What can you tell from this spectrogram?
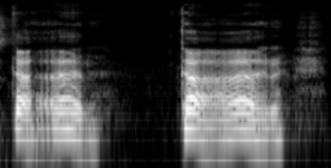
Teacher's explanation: Punjabis may say they have a slot for it, but they don't pronounce it as a gha. They don't say ghar, it says kar, kar.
